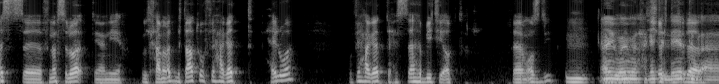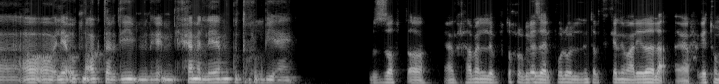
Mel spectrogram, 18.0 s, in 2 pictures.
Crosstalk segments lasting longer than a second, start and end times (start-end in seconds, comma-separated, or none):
7.5-8.8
